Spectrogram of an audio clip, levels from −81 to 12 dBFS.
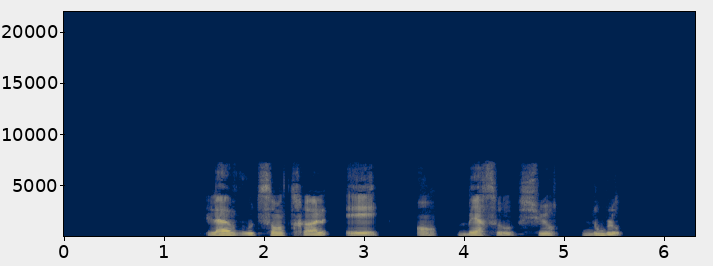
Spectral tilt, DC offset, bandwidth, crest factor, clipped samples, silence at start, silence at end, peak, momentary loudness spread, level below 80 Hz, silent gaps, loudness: -7 dB/octave; under 0.1%; 7.4 kHz; 20 dB; under 0.1%; 1.45 s; 0.75 s; 0 dBFS; 13 LU; -64 dBFS; 2.66-2.82 s, 3.16-3.52 s, 3.75-3.93 s, 4.95-5.18 s; -20 LUFS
